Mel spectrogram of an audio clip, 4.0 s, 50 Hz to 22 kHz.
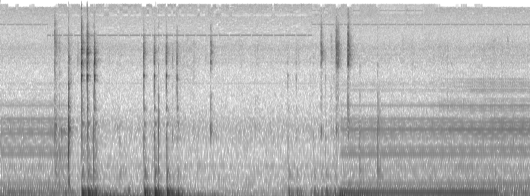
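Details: Teletone 67-600E record player amplifier, tubes warmed; steady low hum with buzzy edge under handling clicks, unchanged on isolation transformer or wall outlet with plug reversed, so mains ruled out, unlike power-supply filter hum.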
